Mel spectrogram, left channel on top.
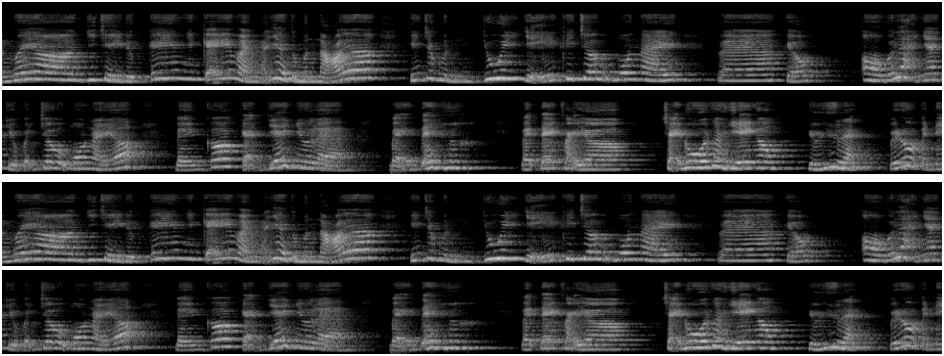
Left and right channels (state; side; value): normal; both; correlation 0.96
